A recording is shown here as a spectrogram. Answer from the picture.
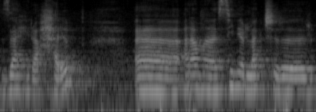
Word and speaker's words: Zahera Harb: name is zahir ahar in arabic it's pronounced zahira harib and i'm a senior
